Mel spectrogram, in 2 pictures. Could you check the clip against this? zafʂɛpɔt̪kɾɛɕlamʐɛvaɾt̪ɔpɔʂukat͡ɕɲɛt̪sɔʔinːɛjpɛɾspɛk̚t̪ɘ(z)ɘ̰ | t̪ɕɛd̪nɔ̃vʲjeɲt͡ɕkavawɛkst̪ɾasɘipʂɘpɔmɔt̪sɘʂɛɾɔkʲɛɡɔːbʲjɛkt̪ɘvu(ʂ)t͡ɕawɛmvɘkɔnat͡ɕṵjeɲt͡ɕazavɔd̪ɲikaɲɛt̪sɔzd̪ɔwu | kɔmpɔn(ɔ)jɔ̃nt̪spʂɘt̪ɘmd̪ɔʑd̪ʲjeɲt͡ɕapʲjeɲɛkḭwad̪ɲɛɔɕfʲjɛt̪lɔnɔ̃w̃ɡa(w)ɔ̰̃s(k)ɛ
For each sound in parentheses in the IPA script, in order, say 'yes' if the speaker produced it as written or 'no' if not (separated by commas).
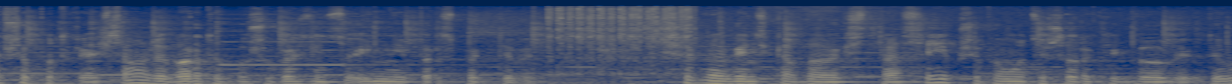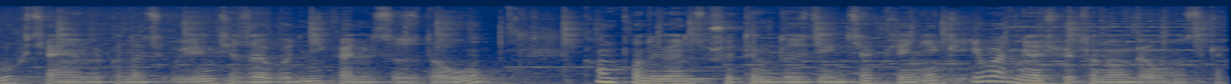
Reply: no, no, no, yes, yes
